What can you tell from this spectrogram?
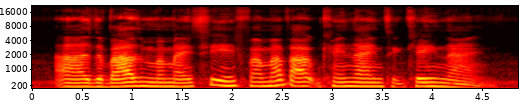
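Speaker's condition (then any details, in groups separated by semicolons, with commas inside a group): Bulbar onset ALS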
